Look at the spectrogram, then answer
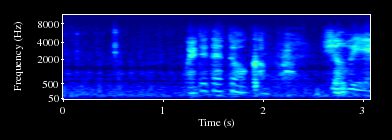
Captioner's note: whispers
